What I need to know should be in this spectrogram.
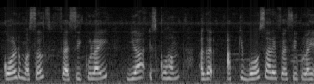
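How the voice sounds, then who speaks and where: A young woman teaching a biology class, explaining a diagram step by step. She asks rhetorical questions, repeats a steady filler tag, and reads textbook lines slowly. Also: high-pitched. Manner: mixes in English phrases and reads textbook sentences slowly.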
